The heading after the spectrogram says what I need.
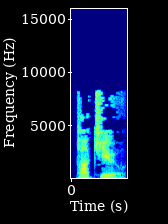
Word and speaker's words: Panquehue: Panquehue, Spanish pronunciation, Panquehue, is a semi-soft Chilean cheese produced in the Andean Aconcagua region.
